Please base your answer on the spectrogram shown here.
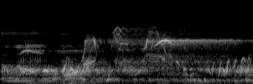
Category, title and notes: Soundscapes > Synthetic / Artificial
LFO Birdsong 45
LFO, massive, Birdsong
